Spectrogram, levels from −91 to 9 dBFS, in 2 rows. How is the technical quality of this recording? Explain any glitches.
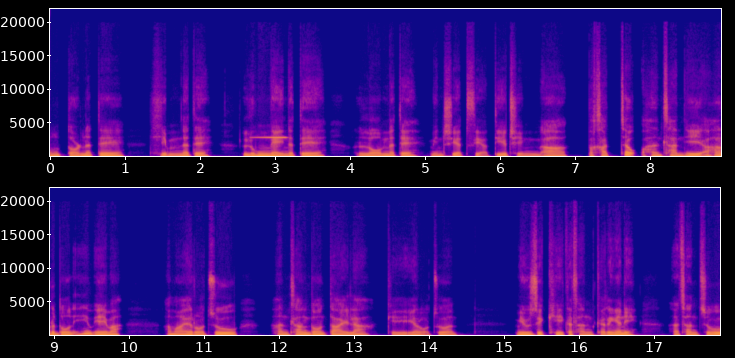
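The recording has one clear fault, a burst of loudspeaker feedback squeal. From 2.66 to 3.20 s, just after "tornate timnate", a piercing tone near 2.8 kHz swells over roughly a third of a second and ends up a little louder than the speech. The microphone was picking up its own loudspeaker, and at that frequency the loop's gain exceeded one, so the tone fed on itself.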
